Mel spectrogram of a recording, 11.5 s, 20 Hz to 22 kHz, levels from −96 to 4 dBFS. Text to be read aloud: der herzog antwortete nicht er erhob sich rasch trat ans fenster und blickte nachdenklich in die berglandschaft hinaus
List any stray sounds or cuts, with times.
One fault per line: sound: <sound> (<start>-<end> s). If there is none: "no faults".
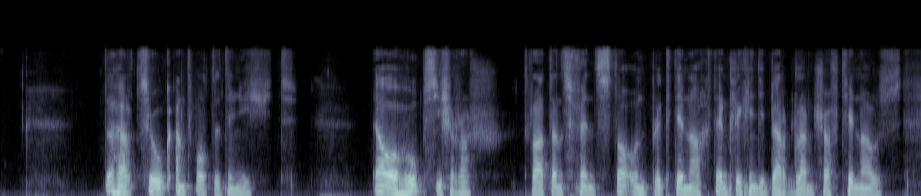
no faults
